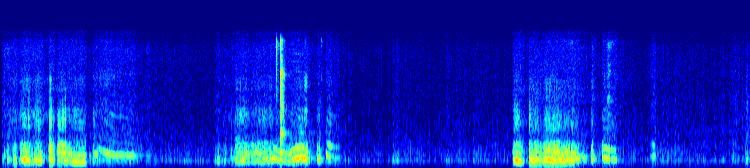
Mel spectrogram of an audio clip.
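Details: A sleeping cat snores in low, rough, rattling breaths, each lasting about two seconds. The breaths recur every four to six seconds, with quiet spells in between.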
